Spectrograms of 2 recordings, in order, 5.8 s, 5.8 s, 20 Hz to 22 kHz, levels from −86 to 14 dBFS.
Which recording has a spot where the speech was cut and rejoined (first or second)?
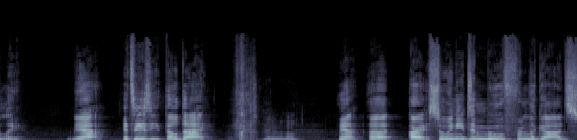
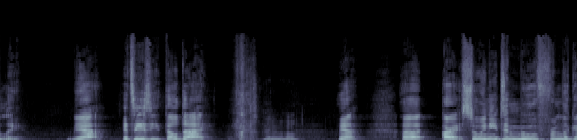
first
